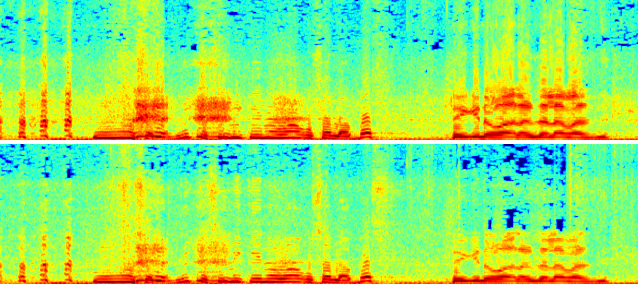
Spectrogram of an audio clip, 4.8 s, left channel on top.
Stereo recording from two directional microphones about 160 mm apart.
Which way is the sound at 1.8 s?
15° left (ahead or behind).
